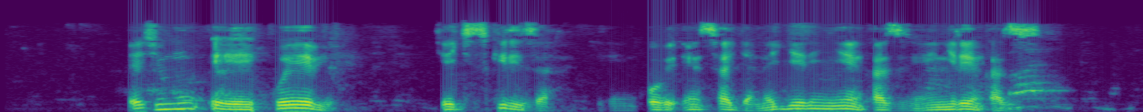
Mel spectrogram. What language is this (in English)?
Ganda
